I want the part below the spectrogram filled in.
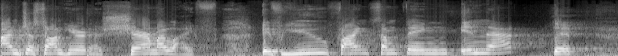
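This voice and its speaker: A fairly high-pitched woman with a New York accent, with noticeable background noise behind her. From New York, Brooklyn. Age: 60s. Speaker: lifestyle vlogger. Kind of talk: casual vlog monologue. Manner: casual, frank.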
